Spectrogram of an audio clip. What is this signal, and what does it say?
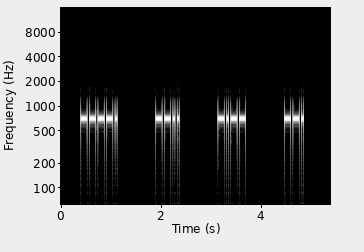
Morse code, heard as a keyed tone, about 28 wpm, spaced as for 10 wpm, 700 Hz. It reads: 9ZYG
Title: USA Call Signs - 5 Characters - 6x Character Spacing - 28wpm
